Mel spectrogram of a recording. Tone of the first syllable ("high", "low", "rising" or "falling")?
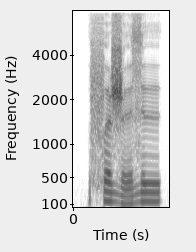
high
